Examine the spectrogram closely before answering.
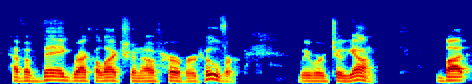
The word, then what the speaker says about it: Herbert Hoover: dressed in evening clothes introducing the chief executive hubert hever it's actually pronounced herbert hoover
